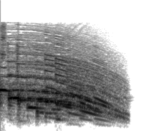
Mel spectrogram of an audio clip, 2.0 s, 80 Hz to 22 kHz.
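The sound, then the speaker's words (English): An old-fashioned 1800s wall telephone in an antique room rings in one steady, bright burst lasting under two seconds, its tone sagging slightly in pitch before cutting off abruptly. No one speaks over it. “We have an old timey phone call coming in.”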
